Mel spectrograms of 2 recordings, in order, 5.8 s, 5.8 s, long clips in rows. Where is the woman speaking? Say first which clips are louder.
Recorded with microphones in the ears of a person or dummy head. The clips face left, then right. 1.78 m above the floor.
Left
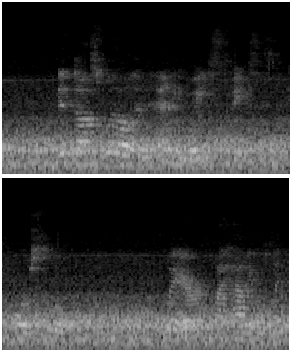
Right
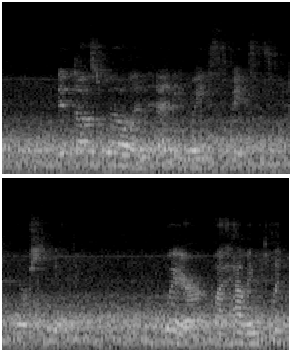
Left 1 dB; 5° right (ahead or behind), 6 m; by 5.7 s 75° right (ahead or behind), 2.5 m.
